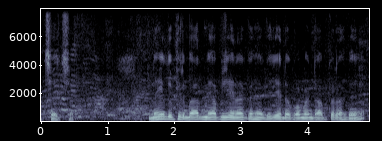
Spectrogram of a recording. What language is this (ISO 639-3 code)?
urd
